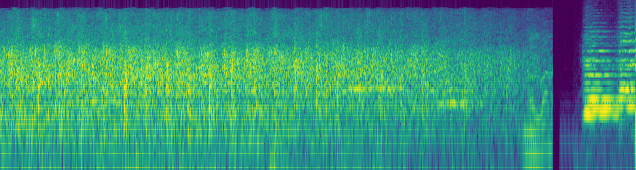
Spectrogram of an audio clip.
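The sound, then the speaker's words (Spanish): Sustained, dense applause from a concert audience giving an ovation to the Camerata orchestra, its musicians standing, fills the first seven seconds at steady loudness, then cuts off abruptly, followed briefly by a different tonal sound. “Y cada principal de cada sección voltea a ver a todos sus miembros de pie aún recibiendo la ovación.”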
